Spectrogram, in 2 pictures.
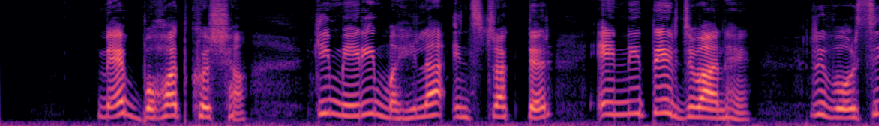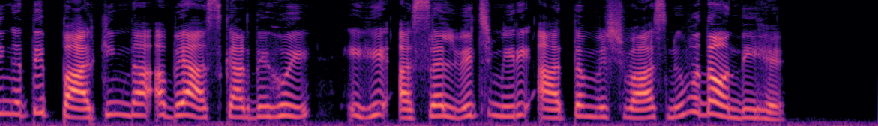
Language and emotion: Punjabi, happy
